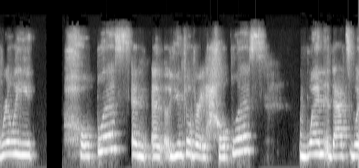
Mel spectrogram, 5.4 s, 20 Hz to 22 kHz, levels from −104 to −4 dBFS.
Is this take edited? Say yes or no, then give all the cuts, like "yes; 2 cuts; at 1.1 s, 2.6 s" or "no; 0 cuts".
no; 0 cuts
